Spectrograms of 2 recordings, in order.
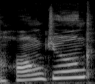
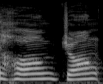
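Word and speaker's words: Hongjoong: can't even pronounce now Hong Jung it's the double O that gets me so you're going to hear me say Hong jong a lot but I think it's pronounced Hong Jung I am so sorry I'm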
